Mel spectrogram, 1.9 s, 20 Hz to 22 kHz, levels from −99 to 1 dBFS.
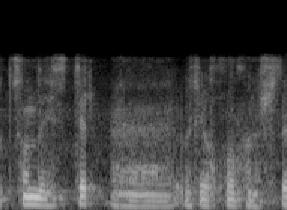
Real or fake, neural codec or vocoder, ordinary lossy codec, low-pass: fake; vocoder, 44.1 kHz, 128 mel bands, Pupu-Vocoder; Opus, 32 kbps; 7.2 kHz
